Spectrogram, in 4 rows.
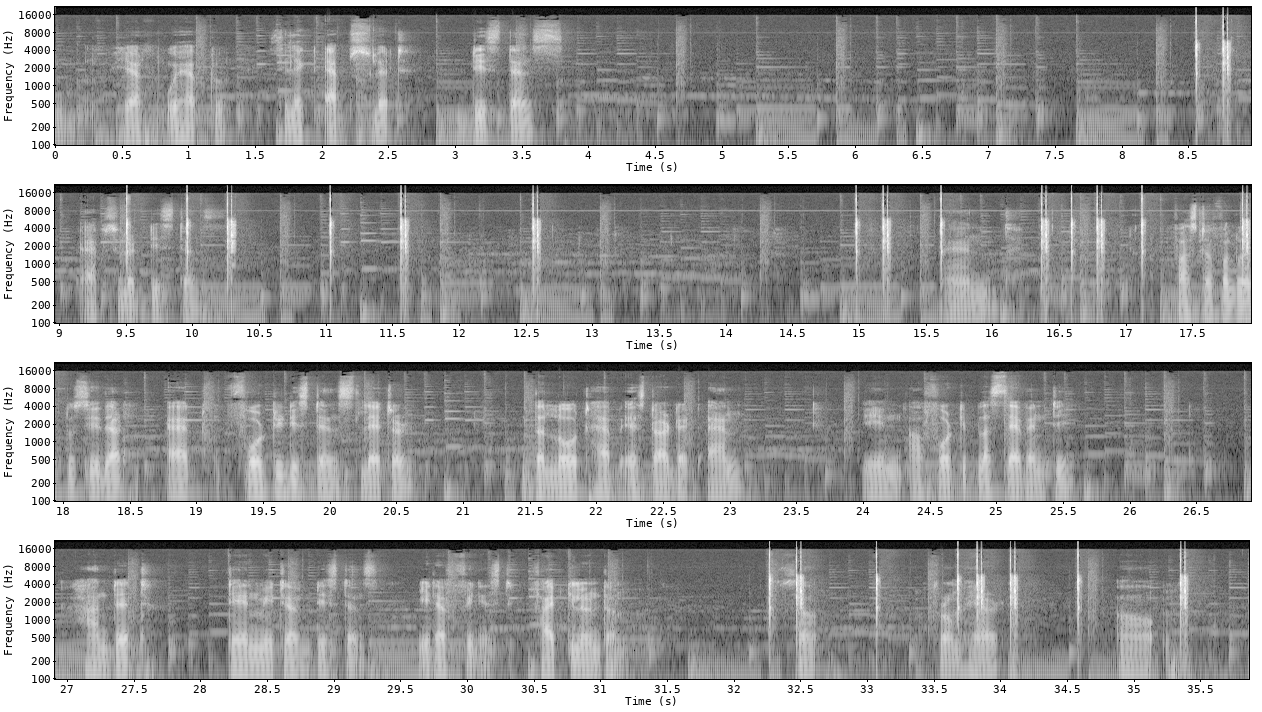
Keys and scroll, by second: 35.6 4.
